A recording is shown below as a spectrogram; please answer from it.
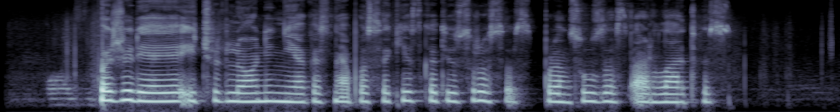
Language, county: Lithuanian, Vilnius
